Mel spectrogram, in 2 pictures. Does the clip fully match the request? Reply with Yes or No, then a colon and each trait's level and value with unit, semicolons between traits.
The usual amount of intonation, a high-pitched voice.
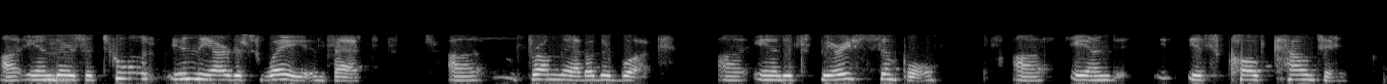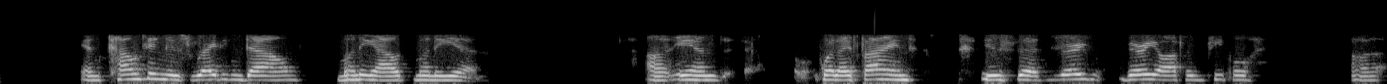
No: narrow, 2.1 semitones; high, 210 Hz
